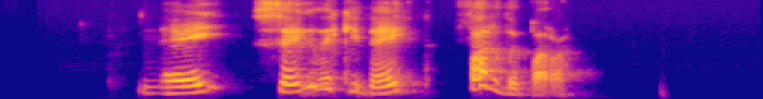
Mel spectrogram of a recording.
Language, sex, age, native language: Icelandic, female, 60-69, Icelandic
